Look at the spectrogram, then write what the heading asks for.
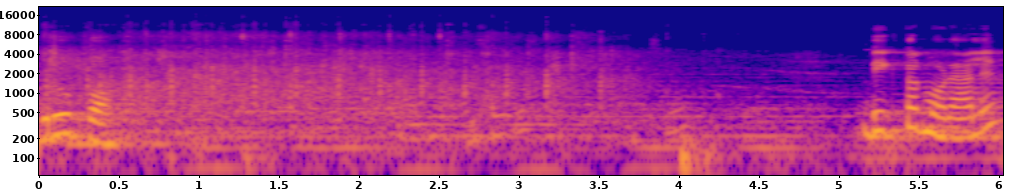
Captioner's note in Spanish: aplausos de la audiencia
